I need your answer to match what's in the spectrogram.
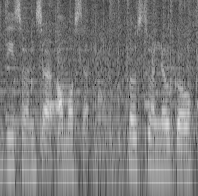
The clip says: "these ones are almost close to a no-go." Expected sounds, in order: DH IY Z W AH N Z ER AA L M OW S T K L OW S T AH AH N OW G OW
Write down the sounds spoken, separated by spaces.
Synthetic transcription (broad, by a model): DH IY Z W AH N Z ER AA L M OW S T K L OW S T AH AH N OW G OW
